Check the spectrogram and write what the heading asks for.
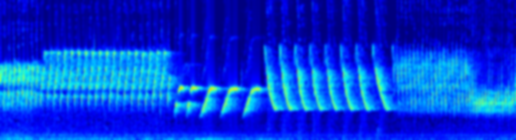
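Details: A canary sings to spur other canaries into song: a high, fast rolling trill, then about four ringing slurred notes a second, then a run of falling sweeps, ending on another buzzy trill.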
